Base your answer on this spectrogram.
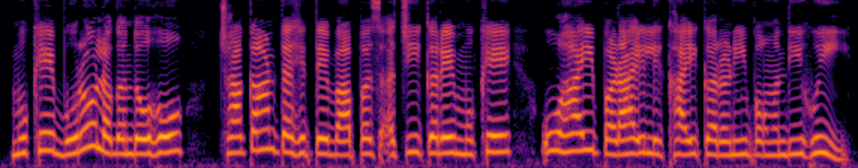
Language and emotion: Sindhi, neutral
